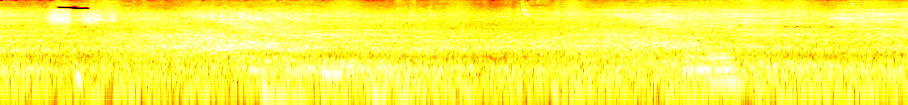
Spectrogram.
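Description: Steady road traffic noise, with a car passing by about two seconds in.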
